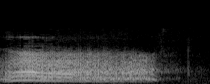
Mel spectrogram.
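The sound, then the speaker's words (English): A person's voice imitates the low, rumbling growl of a Rottweiler lying on a porch, heard after a hard knock on the door: one sustained guttural snarl lasting about a second and a half before cutting off, with a faint click afterward. “There's a Rottweiler laying between two chairs on the porch.”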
